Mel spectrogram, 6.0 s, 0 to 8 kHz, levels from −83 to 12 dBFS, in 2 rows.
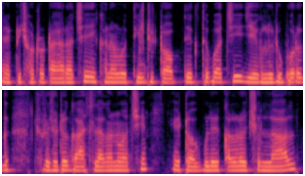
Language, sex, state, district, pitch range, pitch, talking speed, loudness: Bengali, male, Bihar, Katihar, 145-155 Hz, 150 Hz, 230 wpm, -14 LUFS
